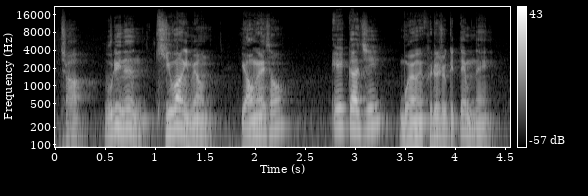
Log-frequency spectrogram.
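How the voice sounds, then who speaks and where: A man teaching a software tutorial step by step, often asking the viewer questions as he works. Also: medium pitch, sing-song, normal speed. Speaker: software instructor. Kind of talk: screen-recorded tutorial.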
